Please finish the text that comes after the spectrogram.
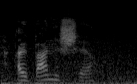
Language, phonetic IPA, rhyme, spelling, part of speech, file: German, [alˈbaːnɪʃɐ], -aːnɪʃɐ, albanischer, adjective, De-albanischer.ogg
- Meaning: 1. comparative degree of albanisch 2. inflection of albanisch: strong/mixed nominative masculine singular 3. inflection of albanisch: strong genitive/dative feminine singular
